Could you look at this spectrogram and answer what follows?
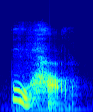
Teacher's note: it's the fourth falling tone in buhao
